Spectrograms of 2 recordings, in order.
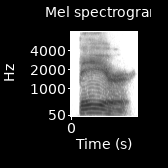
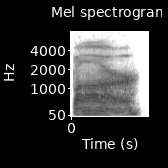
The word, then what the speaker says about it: bear: And remember, when there's an E, a silent E, so B-A-R-E, the silent E means the vowel before that on the other side of a consonant. In this case, the R is open. So it's bear, not bar.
